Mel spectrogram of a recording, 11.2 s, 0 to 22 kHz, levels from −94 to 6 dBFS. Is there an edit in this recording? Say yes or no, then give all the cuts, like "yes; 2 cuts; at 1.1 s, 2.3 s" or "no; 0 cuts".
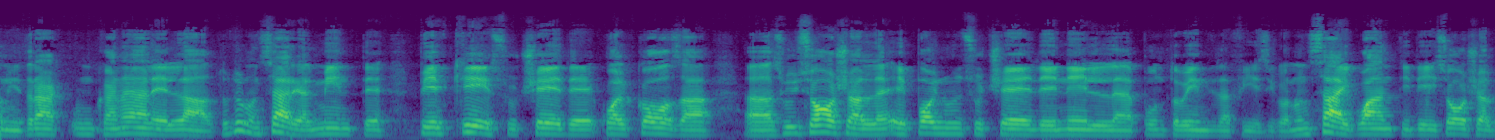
no; 0 cuts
